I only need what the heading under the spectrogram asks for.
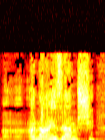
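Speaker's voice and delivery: high, rising, crying protests; tearful denial. Acted. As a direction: refuses the truth, begging to go home. Denies diagnosis, wants to leave.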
